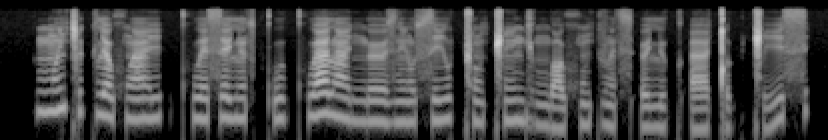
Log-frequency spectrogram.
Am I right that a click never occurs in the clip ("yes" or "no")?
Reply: no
